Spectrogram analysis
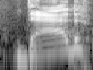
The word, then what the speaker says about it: Dad: All right, this game is called Dad. It's spelled dead, but they cross out the E, hence the name Dad.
